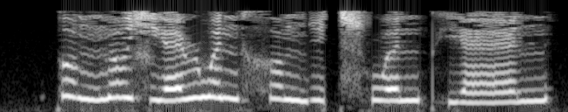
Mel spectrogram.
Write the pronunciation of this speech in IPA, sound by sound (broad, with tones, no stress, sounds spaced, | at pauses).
k ɤ˥˩ ŋ n̪ ɤ˥ ɕ j ɛ˧˥ ɻ w ə˥˧ n x ɤ˥˧ ŋ i˥˩ t͡sʰ w ə˥ n pʰ j ɛ˧˥ n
